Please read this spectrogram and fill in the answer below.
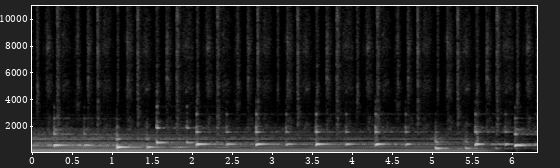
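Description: Slow improvised cinematic keyboard music: a repeating pattern of notes, about three a second, over a sustained low drone that stops just before the end.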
